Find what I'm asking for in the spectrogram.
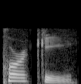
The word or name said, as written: porky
